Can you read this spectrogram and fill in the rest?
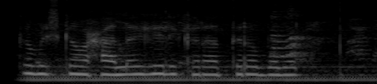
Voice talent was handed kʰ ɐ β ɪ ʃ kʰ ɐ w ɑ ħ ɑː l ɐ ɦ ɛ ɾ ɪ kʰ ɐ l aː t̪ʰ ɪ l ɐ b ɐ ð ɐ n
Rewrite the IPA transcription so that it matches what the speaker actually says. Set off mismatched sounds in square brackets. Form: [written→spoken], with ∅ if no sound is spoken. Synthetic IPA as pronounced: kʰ ɐ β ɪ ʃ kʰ ɐ w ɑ ħ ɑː l ɐ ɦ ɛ [ɾ→l] ɪ kʰ ɐ [l→ɾ] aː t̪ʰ ɪ [l→ɾ] ɐ b ɐ ð ɐ n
